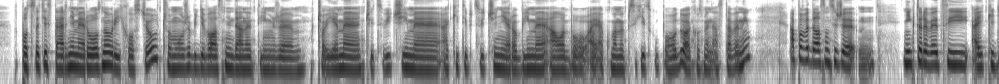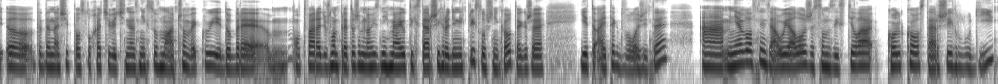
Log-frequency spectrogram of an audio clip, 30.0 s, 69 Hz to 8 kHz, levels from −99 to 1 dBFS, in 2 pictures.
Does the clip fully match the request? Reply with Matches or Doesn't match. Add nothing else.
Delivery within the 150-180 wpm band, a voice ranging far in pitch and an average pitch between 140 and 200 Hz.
Doesn't match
